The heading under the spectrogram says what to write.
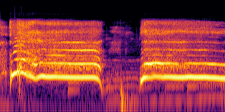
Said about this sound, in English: I scream directly in your face.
